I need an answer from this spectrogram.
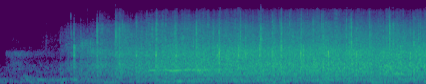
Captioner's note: audience applauding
